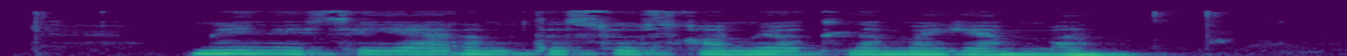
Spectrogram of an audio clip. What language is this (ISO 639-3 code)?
uzb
